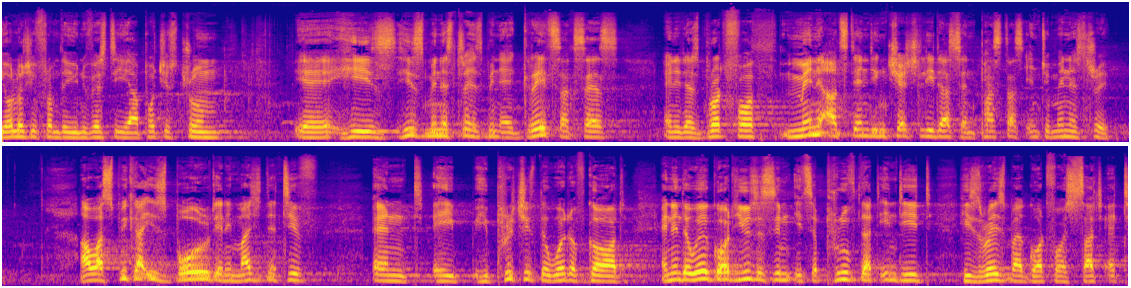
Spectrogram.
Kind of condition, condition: setting, large echoing room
